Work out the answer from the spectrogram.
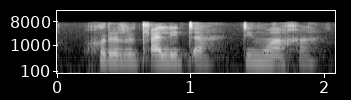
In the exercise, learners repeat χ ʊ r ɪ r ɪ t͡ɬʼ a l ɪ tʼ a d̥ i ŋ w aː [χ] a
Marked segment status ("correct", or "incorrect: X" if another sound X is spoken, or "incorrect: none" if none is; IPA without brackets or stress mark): correct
